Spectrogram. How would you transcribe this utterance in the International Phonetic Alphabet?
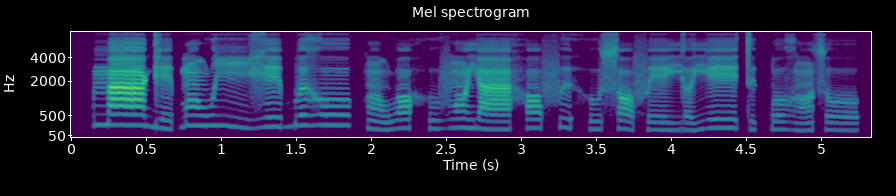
maː˦ɡe˨ ɓɔ̃˦wiː˦˨ ɣe˦ bə˦ɣoː˦kɔ̃˨wɔ˧ hu˧vɔ̃˦jaː˧ hɔ˦ fɨ˦˨ hu˧sɔ˦˨feː˧jə˧ jeː˦ tɨ˨k͡po˧ɣɔ̃˨˦soː˧

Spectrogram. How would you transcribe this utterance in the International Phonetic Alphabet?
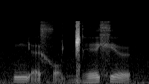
ɲɛ̰xɔ̰ ɡ͡ǁexʲø

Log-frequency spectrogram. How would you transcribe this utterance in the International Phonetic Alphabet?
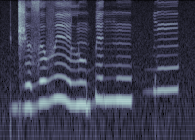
d͡ʒə˨zə˧veː˦˨ lũ˨ɓe˧ŋũ˧ | ɡ͡bũ˦

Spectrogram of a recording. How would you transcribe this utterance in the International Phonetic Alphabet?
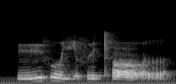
yːfuːvʲofʉ tʰɔːr

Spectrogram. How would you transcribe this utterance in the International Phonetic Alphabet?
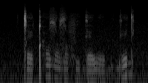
ǀɛǃʰozˤo zˤɪfi ɡɛ wɘbɘɡed

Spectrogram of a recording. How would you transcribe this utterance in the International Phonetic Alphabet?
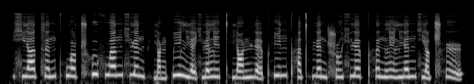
ɕjä˧˥t͡sə˧˥npʰwɔ˧˥ʈ͡ʂʰu˥ fwa˥nɕɥɛ˥˩npʰjɑ˩ŋ pi˥ ljɛ̰˨˩ɕɥɛ˦li˧˥ t̪ʰjɑ˧˥ŋ ɥɛ̰˨˩pʰi˥npʰä˨ t̪ʰɥɛ˥˩nʂu˧˥ɕɥɛ˥ pʰə˥˧nli˥˩ljɛ˥nɕjä˨ ʈ͡ʂʰɻ̩˥˩

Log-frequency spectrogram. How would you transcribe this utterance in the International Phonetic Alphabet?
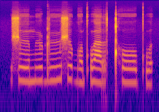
ʃʏːmʉː ɖʉːʃʏ ɡʷakʷʼaːr ǃʰoːkʷʼə

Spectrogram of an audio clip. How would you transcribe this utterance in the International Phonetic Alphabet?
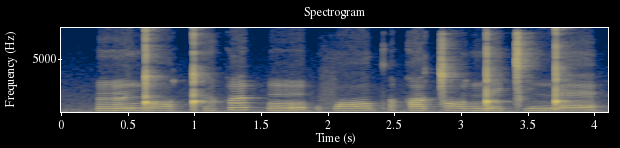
ə̃ːŋ͡ǃɔː ǃʰə̤qə̃ | õ | fɔː kʷʼə̤qoǀɔː ŋ͡ǃeǀʰi ŋ͡ǃɛ

